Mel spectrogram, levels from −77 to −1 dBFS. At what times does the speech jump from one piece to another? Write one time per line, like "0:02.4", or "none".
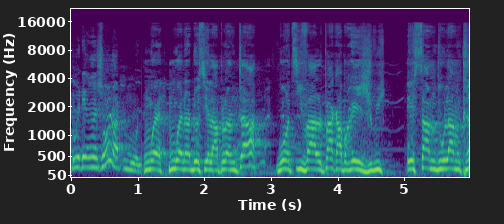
0:01.0
0:04.8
